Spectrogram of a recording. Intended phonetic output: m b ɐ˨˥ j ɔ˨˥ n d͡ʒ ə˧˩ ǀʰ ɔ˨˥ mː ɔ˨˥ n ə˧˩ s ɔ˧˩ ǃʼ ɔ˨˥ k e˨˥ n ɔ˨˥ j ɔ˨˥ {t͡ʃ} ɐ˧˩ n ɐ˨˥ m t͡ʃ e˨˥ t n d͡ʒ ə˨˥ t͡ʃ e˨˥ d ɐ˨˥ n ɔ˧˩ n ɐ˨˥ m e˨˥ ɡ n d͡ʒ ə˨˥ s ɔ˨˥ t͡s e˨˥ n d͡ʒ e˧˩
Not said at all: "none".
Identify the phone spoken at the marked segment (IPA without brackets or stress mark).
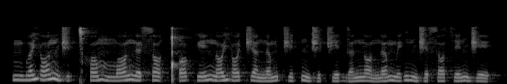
t͡ʃ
